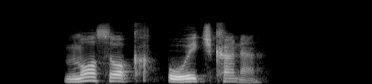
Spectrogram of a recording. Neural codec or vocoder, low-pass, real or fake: codec, 16 kHz, 0.5 kbps, X-Codec, HuBERT features, trained on LibriSpeech; 7.2 kHz; fake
